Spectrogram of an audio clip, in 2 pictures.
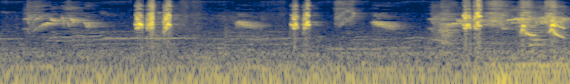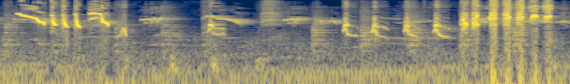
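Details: Oriental magpie-robin song meant to spark other birds to sing: a few chips and short whistles at first, then a lively stream of varied swooping whistles and rapid scratchy trills.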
